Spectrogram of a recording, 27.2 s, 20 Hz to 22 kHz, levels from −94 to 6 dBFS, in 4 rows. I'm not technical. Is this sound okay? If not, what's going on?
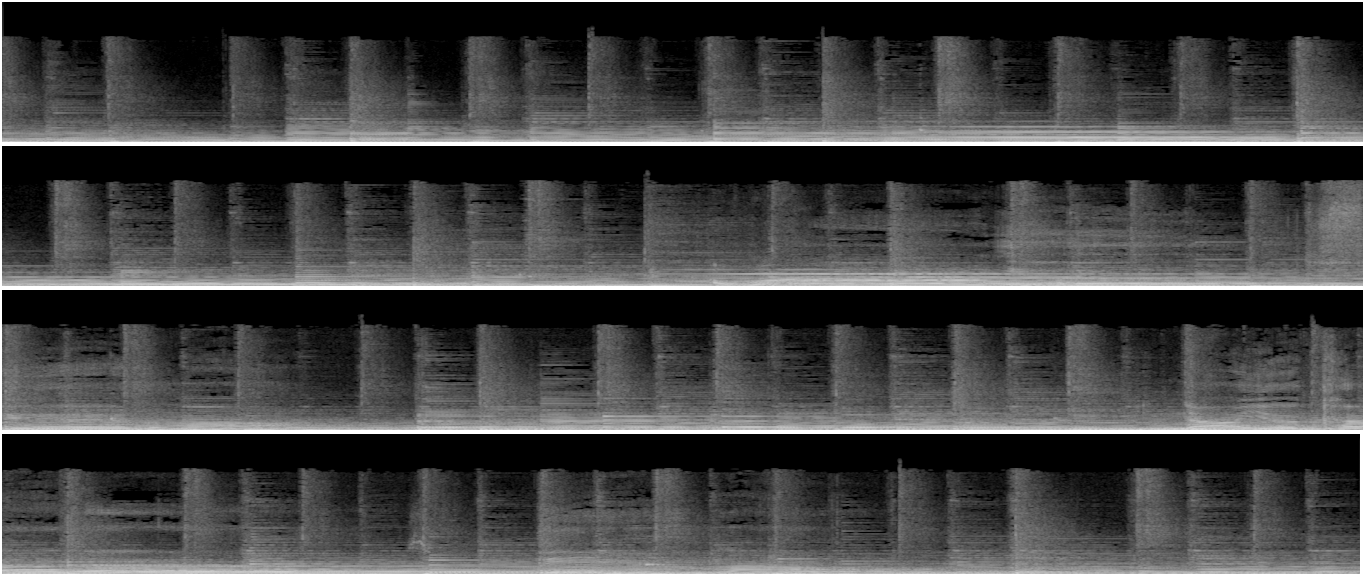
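Yes, this one's fine: nothing in it sounds broken or glitchy, so there's nothing to worry about.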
